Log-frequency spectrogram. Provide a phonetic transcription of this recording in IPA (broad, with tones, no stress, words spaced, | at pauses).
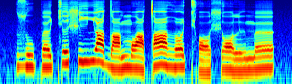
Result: zu˧˩pœ˧cɘ˥ ʃi˥ʎœ˥˧dˤʉ˩˧ mɔ˧˩tˤe˥˧ ðˤʉ˥cʰɔ˩˧ ʃɔ˧˩ lʉ˧mœ˥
